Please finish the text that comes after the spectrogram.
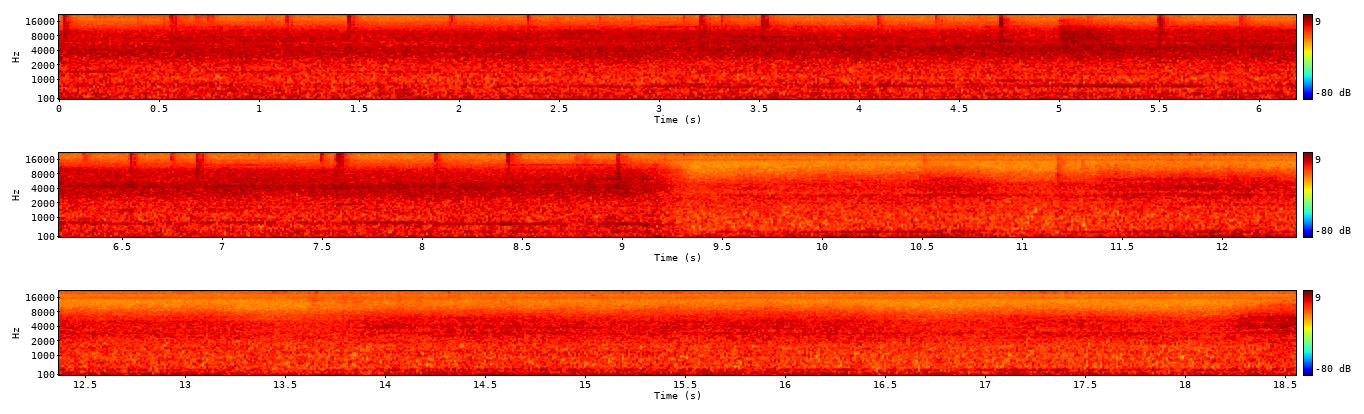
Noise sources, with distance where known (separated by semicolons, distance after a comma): engine of unclear size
